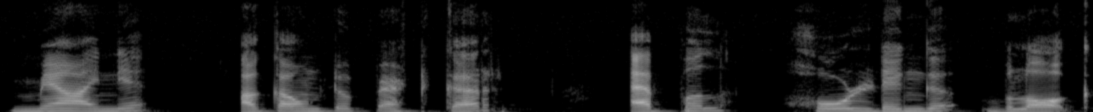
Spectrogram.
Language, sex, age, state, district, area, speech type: Kashmiri, male, 18-30, Jammu and Kashmir, Anantnag, rural, read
